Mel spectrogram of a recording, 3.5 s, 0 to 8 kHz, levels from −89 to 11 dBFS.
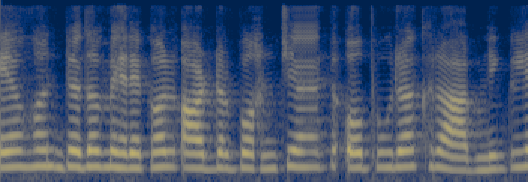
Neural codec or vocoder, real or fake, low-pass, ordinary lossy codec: codec, 16 kHz in and 24 kHz out, 0.8 kbps, FocalCodec, streaming, 65536 codes; fake; 7.2 kHz; none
